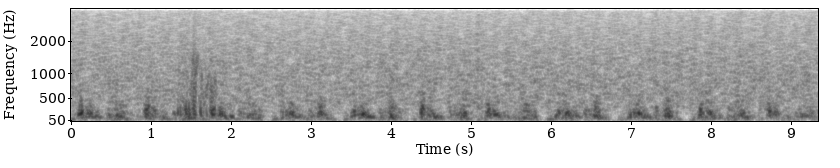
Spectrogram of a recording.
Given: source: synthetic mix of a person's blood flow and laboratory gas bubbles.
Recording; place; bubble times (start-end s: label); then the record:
Doppler ultrasound of blood flow; precordium
1.30-1.83 s: bubbles
From the record:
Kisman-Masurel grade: 212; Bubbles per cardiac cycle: several, 3 to 8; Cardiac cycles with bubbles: 1 to 10%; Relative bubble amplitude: moderate (0.250 to 0.450); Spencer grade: 1 (occasional bubble signal discernible with the cardiac motion signal, with majority of cardiac periods free of bubbles); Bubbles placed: anywhere in the cardiac cycle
